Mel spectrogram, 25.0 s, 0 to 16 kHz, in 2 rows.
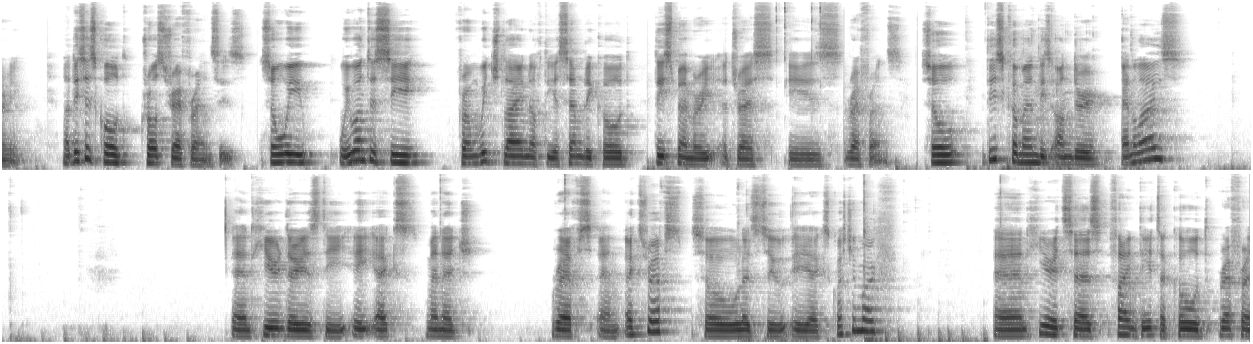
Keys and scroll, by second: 10.2 a, 10.5 shift+/, 11.2 shift+Return, 11.8 Return, 12.5 a, 19.8 x, 20.2 shift+/, 21.1 shift+Return.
